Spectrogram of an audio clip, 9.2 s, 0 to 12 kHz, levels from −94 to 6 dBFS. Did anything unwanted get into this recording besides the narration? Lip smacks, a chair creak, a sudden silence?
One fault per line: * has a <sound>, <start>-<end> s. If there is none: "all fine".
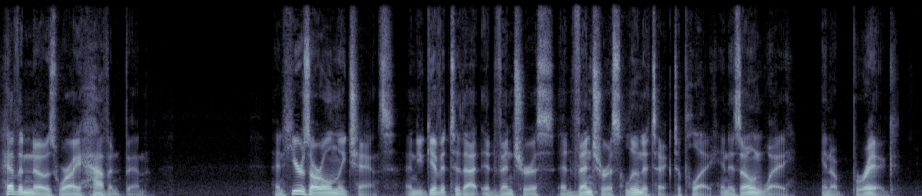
all fine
